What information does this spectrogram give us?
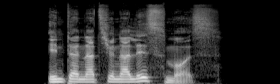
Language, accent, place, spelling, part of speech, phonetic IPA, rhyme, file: German, Germany, Berlin, Internationalismus, noun, [ˌɪntɐnat͡si̯onaˈlɪsmʊs], -ɪsmʊs, De-Internationalismus.ogg
- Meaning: internationalism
